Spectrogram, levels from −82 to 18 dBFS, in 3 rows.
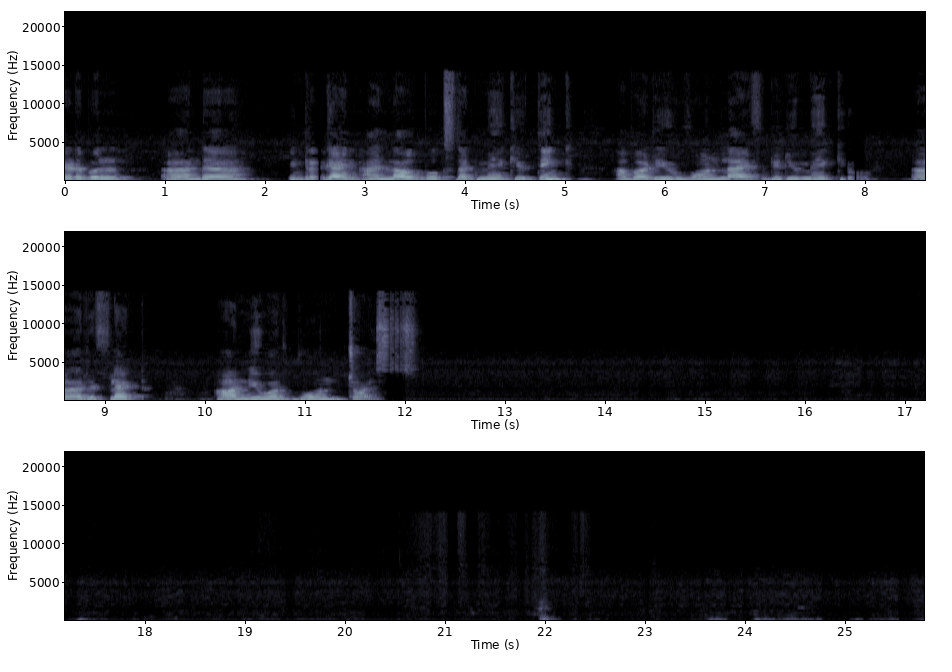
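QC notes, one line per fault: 2.48–2.60 s, 7.66–8.01 s, 11.71–12.01 s: AAC frame loss with concealment. An 80 ms gap, then losses of 210 ms over 320 ms and 170 ms over 260 ms, with the longest runs roughly 70 ms and 50 ms. The decoder refills each loss from the last good spectrum with scrambled phase, so the audio smears into brief noisy, phasey patches. On a spectrogram these show as blurred vertical blocks where harmonic striations vanish. The waveform keeps its level but loses clean periodic shape.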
